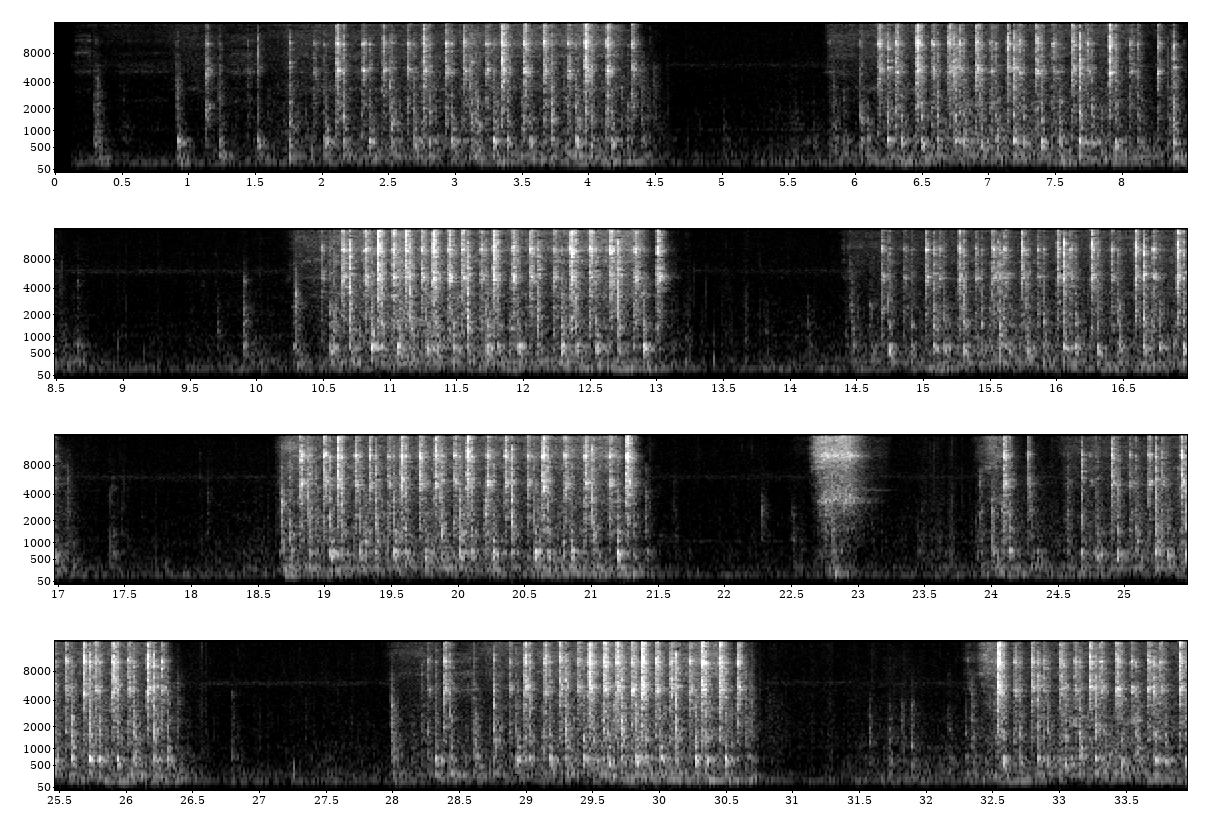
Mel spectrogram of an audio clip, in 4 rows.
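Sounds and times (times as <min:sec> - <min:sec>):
air hiss: 0:00.2 - 0:04.6, 0:05.8 - 0:08.7, 0:10.2 - 0:13.2, 0:14.4 - 0:17.2, 0:18.6 - 0:21.5, 0:22.5 - 0:26.5, 0:28.0 - 0:31.0, 0:32.3 - 0:33.9.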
